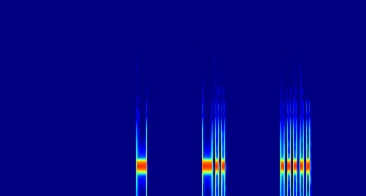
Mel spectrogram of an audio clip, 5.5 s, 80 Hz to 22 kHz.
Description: Morse code, heard as a keyed tone, about 25 wpm, spaced as for 9 wpm, 700 Hz. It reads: TD5
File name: Lesson 15e - Number 5 - Three Characters 25wpm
